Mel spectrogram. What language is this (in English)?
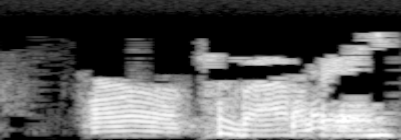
Assamese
